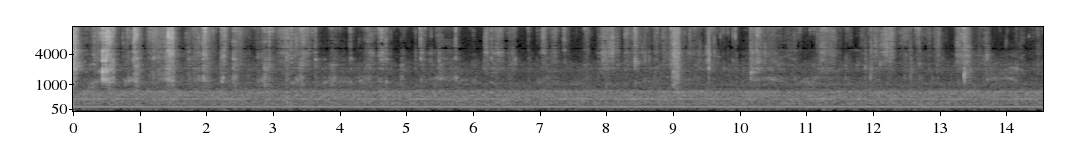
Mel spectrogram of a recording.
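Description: A person eating: a few sharp crunches of a tortilla chip in the first two seconds, then soft chewing and small scattered clicks over a steady low hum.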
